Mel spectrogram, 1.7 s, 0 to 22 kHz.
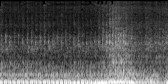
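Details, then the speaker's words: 1992 Dodge D150 pickup, restarted: deep even engine note swells smoothly with a light throttle blip and settles back, no knocks or ticks; sounds healthy. "okay that sounds pretty good to"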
